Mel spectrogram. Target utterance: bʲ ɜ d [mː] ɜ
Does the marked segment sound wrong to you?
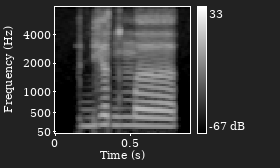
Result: yes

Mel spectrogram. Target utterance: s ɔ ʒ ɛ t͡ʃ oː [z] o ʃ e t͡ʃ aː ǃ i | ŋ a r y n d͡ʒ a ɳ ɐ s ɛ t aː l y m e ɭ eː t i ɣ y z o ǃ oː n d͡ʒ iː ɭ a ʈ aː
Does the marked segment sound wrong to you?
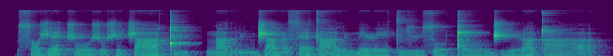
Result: yes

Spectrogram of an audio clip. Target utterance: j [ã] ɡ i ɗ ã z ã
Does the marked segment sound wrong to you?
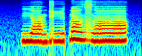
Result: no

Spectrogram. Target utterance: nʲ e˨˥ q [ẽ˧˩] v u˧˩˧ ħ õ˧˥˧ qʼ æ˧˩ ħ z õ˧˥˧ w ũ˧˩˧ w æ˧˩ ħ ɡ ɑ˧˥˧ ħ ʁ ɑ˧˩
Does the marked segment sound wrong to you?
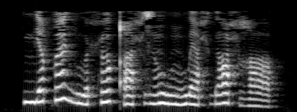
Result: yes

